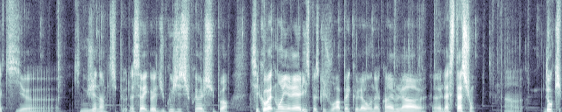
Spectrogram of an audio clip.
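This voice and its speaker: A gaming video creator sits at his computer recording gameplay, offering casual, chatty let's-play commentary in a medium-pitched voice with no echo. He swears often and keeps talking to viewers through fillers and asides.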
